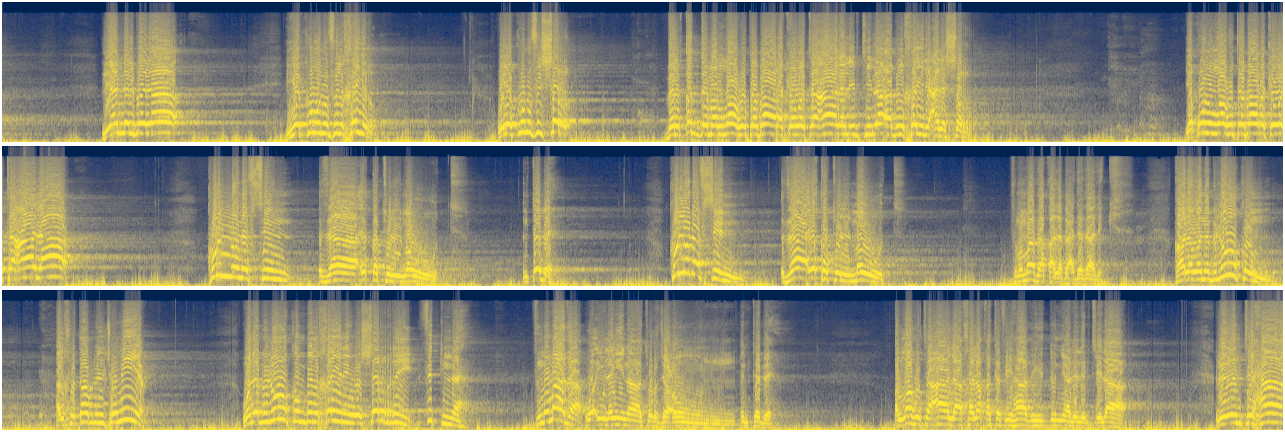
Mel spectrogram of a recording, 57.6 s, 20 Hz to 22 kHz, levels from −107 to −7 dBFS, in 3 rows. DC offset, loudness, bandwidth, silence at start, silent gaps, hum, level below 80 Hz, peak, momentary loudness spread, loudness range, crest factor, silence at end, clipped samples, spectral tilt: under 0.1%; -5 LUFS; 16.5 kHz; 0 s; none; none; -14 dBFS; 0 dBFS; 17 LU; 5 LU; 4 dB; 0 s; 0.5%; -4.5 dB/octave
